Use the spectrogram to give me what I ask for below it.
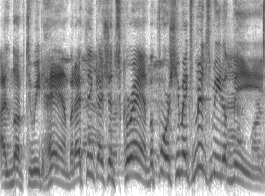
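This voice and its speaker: Using a put-on character voice, a man speaks at a fairly quick pace and a high pitch. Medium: read story.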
